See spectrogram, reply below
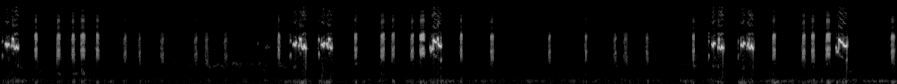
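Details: Sooty-headed bulbul calling out to rivals as a singing lure; brief rich chirpy phrases burst out between runs of quick clicking notes, which repeat several times a second.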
